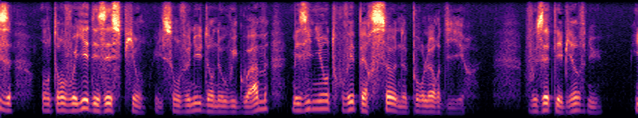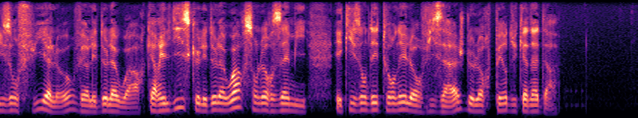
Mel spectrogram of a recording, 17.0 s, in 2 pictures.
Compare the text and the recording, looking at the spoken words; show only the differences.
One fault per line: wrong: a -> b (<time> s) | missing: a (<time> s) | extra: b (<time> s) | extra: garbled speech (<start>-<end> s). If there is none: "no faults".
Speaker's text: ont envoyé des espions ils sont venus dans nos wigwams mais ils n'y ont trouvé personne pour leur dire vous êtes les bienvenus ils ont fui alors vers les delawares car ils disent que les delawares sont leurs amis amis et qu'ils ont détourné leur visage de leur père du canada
missing: amis (12.6 s)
